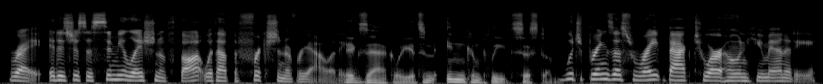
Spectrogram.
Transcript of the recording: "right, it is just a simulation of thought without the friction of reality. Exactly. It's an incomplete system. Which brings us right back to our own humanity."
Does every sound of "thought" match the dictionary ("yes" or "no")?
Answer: yes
